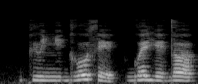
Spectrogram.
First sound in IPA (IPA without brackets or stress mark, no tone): kʲ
